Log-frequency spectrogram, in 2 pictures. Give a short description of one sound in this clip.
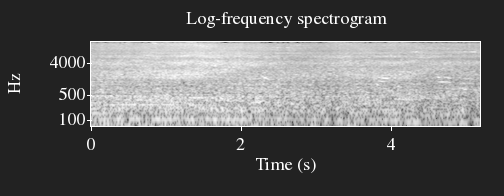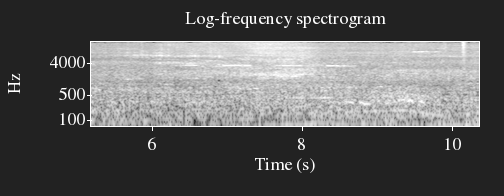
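Cars pass by close with a rushing of tyres.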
